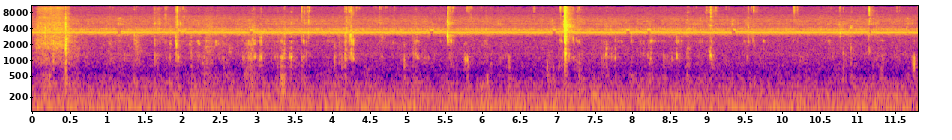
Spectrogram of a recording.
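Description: A person chewing a mouthful of fried herring, faint and soft, with small scattered clicks over a steady low hum. One sharper click comes about seven seconds in.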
